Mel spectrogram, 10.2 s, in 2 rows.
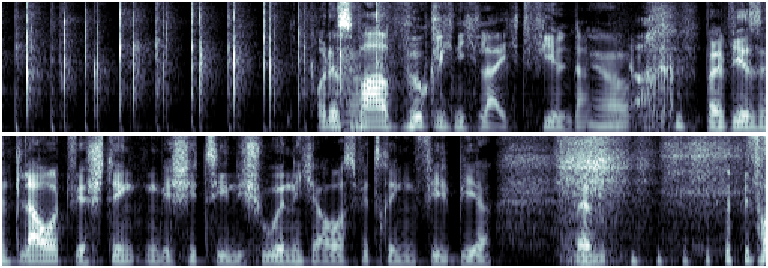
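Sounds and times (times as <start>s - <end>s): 
hands clapping applause: 0.0s - 2.9s
speech: 2.1s - 10.1s
laughter: 9.0s - 10.1s.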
